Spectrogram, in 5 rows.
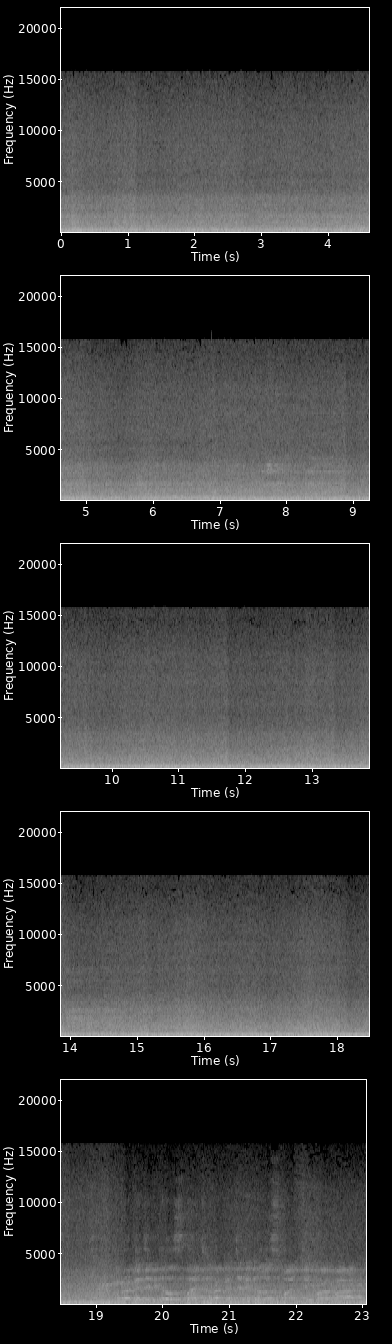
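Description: A GE CC206 diesel-electric locomotive's engine running with a steady low hum as it moves slowly along a station platform, over a constant rushing noise. Voices come in near the end.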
